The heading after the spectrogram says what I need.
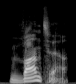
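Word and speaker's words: Vanta: Wonka rhymes with Santa.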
